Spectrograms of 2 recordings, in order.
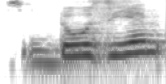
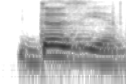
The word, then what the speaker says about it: deuxième: Douzième, non. Douzième is 12th. Deuxième.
